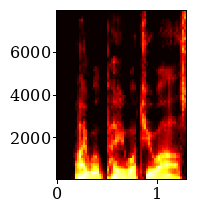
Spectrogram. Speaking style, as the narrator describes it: I said happily

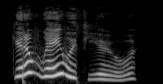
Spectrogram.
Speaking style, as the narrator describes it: laughing

